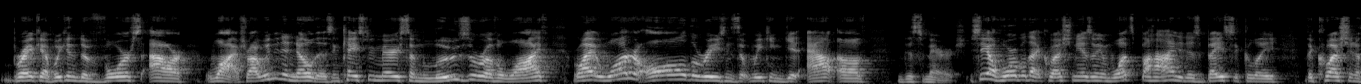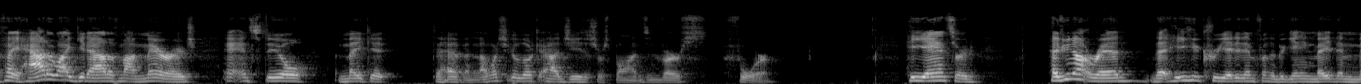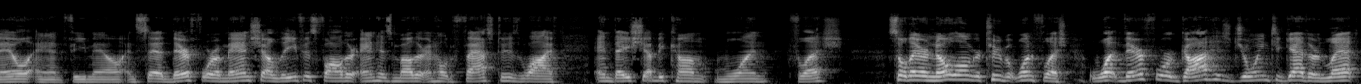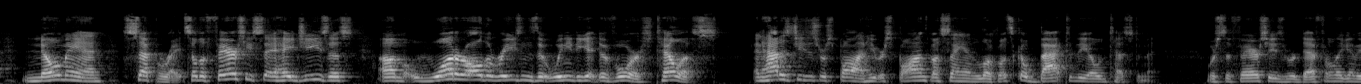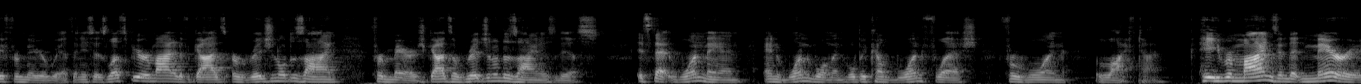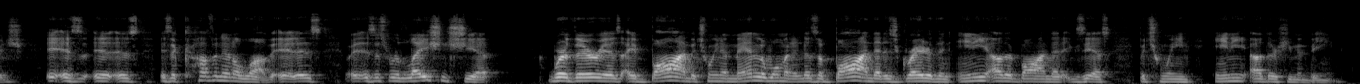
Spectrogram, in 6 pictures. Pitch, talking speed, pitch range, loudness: 150 Hz, 195 wpm, 125-175 Hz, -24 LUFS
